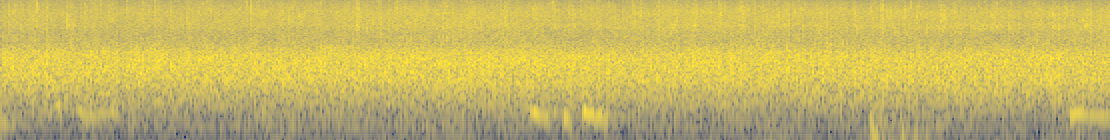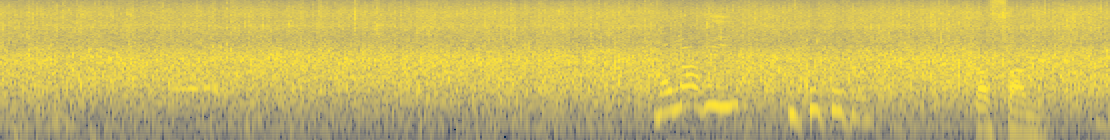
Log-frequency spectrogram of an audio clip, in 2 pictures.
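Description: A large audience applauds loudly and steadily in an echoing hall.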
